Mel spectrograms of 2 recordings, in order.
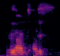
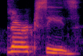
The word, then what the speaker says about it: Xerxes: Zoxis. Say it again? Zoxis. Zuxis. Did I say it right? Yeah, almost. We'll do it again for me then. Zoxis. Xerxes.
